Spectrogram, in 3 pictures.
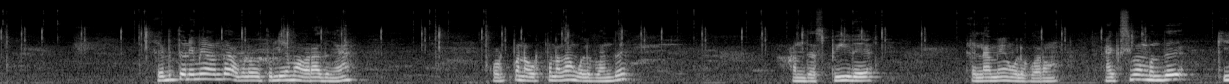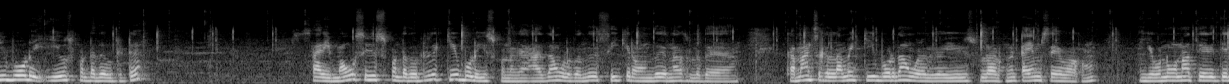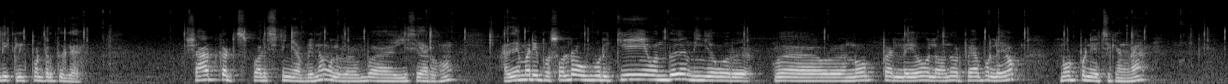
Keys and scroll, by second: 0.6 space, 2.4 space, 9.0 space, 12.4 ctrl+alt+z, 14.9 space, 17.9 space, 19.6 space, 23.1 space, 25.7 space, 28.5 space, 35.0 space.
